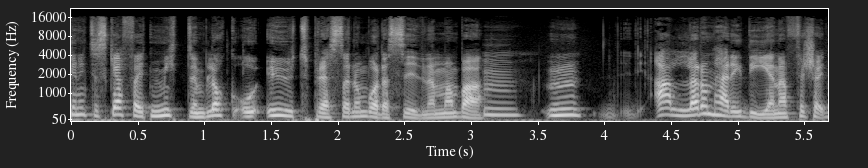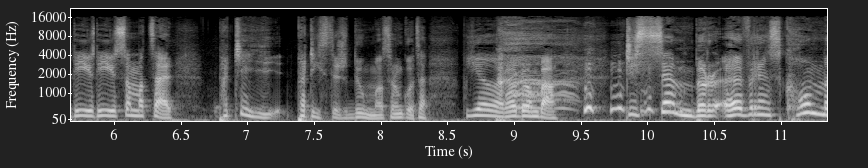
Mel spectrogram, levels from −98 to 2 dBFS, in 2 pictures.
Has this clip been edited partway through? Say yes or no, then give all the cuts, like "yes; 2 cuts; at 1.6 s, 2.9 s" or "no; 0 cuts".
yes; 4 cuts; at 5.8 s, 6.7 s, 8.3 s, 8.6 s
